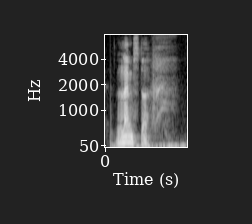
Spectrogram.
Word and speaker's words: Leominster: We're pretending the O doesn't exist. Leominster. Lemster.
